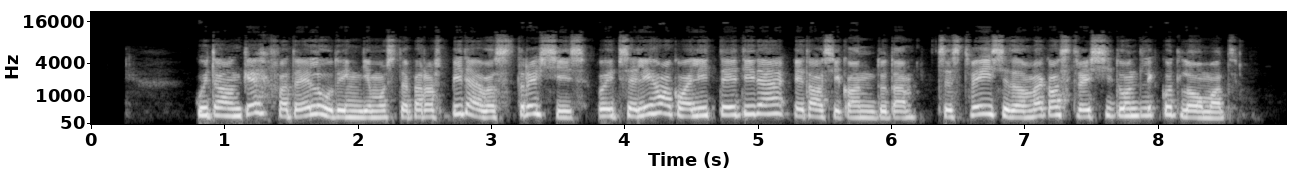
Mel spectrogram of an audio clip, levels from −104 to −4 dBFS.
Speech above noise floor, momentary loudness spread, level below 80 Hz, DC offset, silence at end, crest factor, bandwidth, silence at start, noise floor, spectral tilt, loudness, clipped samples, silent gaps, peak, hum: 44 dB; 4 LU; -68 dBFS; under 0.1%; 0.4 s; 14 dB; 10.5 kHz; 0.8 s; -62 dBFS; -3.5 dB/octave; -18 LUFS; under 0.1%; none; -6 dBFS; none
